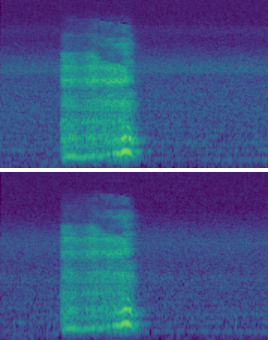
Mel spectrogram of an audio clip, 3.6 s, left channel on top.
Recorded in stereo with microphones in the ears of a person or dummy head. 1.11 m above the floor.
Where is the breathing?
10° left (ahead or behind), 1.1 m.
